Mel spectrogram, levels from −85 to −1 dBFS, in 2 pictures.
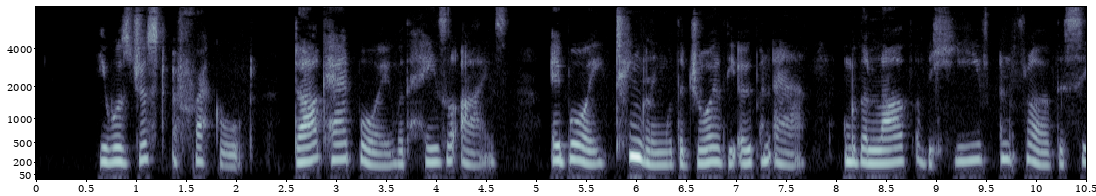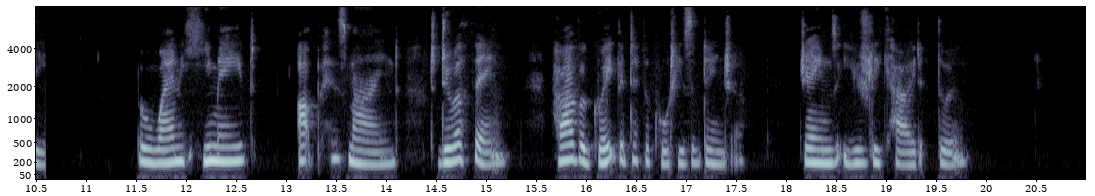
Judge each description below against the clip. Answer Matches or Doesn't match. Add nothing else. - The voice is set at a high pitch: Matches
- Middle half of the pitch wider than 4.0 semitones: Doesn't match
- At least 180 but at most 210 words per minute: Doesn't match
